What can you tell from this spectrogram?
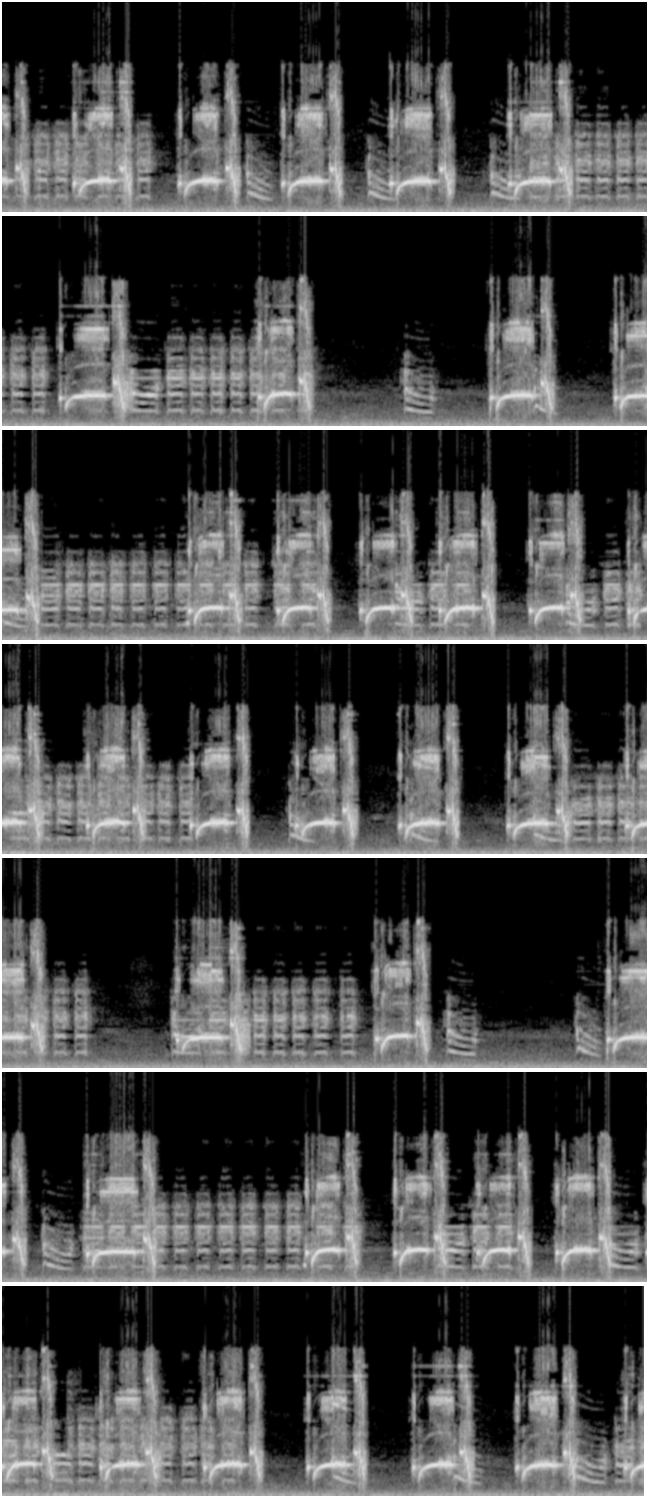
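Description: Prinia (prenjak) lure recording: loud, sharp downward-sweeping calls repeated about twice a second in long runs, broken by two short pauses, with nestling begging calls mixed in.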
